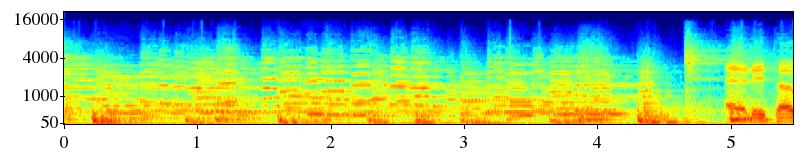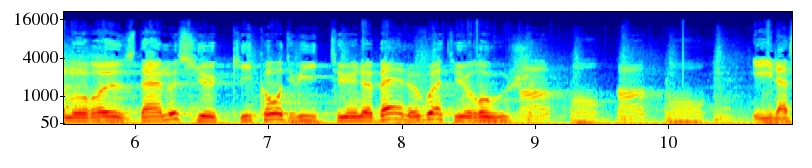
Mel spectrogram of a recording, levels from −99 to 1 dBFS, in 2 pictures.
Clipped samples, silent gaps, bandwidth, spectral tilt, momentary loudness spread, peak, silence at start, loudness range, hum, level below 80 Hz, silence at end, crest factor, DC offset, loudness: under 0.1%; none; 10.5 kHz; -7 dB/octave; 14 LU; 0 dBFS; 0 s; 5 LU; none; -34 dBFS; 0 s; 16 dB; 4%; -17 LUFS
